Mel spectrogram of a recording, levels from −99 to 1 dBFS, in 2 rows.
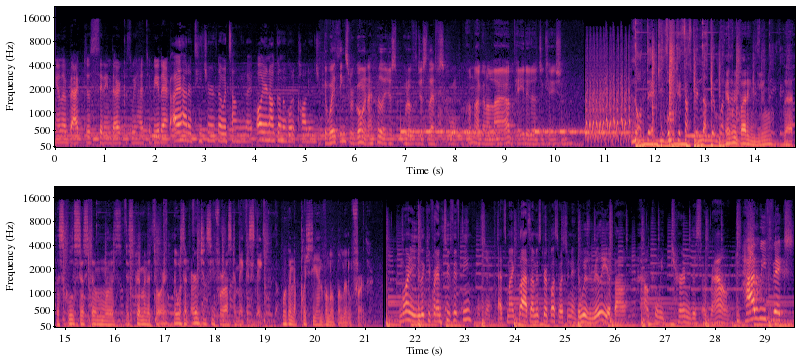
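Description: No audible technical faults appear anywhere in this recording.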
